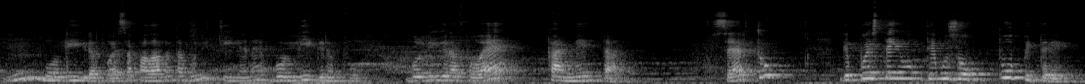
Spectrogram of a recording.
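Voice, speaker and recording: A Brazilian woman teacher talks slowly and patiently through a school lesson, stopping often to check that the class follows. Her voice sits at a middle pitch and comes from some distance off the mic. The room gives it an echoey ring, with faint noise underneath. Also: darkish tone. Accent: Brazilian Portuguese. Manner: patient, checks in with "né?" and "certo?" after each point. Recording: roomy echo, voice from a distance, faint background noise.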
